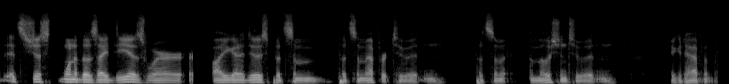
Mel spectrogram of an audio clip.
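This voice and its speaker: An American man, a sailor guest on a podcast, telling stories in an animated, casual way with laughs and the odd swear word. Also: sits low, fairly quick, no room sound. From United States. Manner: animated storyteller, laughs often, relaxed swearing. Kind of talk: casual chat.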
